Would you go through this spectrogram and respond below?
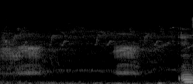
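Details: Many frogs in a village on an early, cold morning give rough, rasping croaks in short bursts about once a second, falling quiet when they hear people; a person's voice begins near the end.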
